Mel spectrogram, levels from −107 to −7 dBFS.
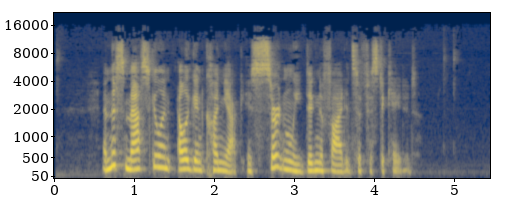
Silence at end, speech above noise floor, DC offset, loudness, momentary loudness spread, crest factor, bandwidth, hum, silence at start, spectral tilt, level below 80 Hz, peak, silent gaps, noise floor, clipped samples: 0.95 s; 39 dB; under 0.1%; -20 LUFS; 11 LU; 20 dB; 12.5 kHz; none; 0.6 s; -4 dB/octave; -62 dBFS; -2 dBFS; none; -58 dBFS; under 0.1%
